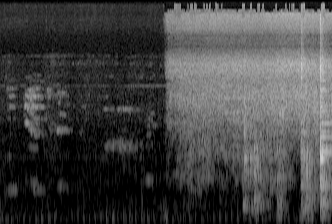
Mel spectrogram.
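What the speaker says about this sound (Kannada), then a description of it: "ಇದನ್ನು ನೀಟಾಗಿ ಹುರ್ಕೋಬೇಕೀಗ ತುಪ್ಪದಲ್ಲಿ" Semolina is roasted in ghee and stirred in the pan. After a nearly silent opening with faint voices, a bright hissing sizzle starts suddenly partway through, with soft scraping stirs rising over it toward the end.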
